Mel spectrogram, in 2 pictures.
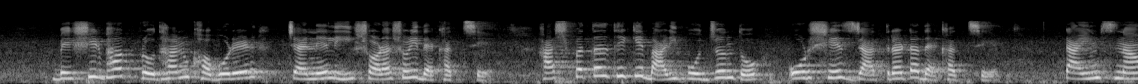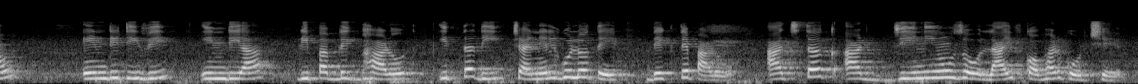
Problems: background sounds at intervals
